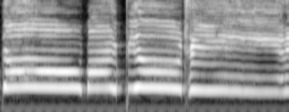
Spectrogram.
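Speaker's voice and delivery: tiny, very high, shrill, loud flower voice. Voicing a dying flower as it is plucked: little flower voice. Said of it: "you immediately hear a little voice from the flower".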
